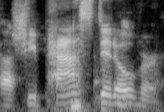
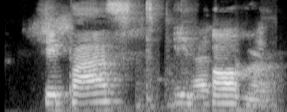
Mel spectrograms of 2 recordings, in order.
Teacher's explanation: we need an ed ending at the end of pass and then right into it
